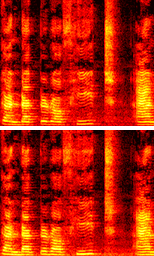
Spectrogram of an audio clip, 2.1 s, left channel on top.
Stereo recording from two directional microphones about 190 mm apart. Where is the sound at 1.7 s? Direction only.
15° right (ahead or behind).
